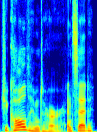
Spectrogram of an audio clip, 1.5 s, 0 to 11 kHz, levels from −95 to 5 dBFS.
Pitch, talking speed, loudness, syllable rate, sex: 145 Hz, 285 wpm, -17 LUFS, 6.0 syllables/s, male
